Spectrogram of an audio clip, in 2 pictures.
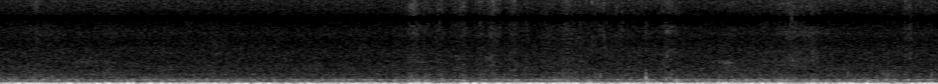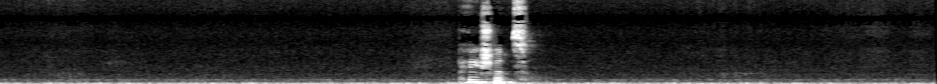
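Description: Thread rustles softly as it is pulled through cloth.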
